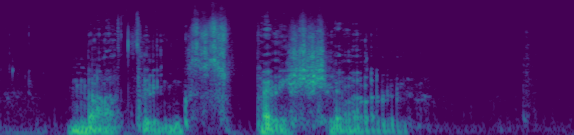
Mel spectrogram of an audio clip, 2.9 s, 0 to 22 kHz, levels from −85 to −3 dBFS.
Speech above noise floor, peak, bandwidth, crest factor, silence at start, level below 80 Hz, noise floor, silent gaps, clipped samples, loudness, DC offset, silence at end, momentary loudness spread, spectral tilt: 32 dB; -16 dBFS; over 20 kHz; 22 dB; 0.35 s; -48 dBFS; -70 dBFS; none; under 0.1%; -37 LUFS; under 0.1%; 0.8 s; 12 LU; -3.5 dB/octave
